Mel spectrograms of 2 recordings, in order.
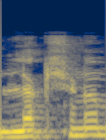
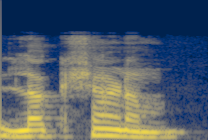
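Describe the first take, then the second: First: लक्षणम run together quickly; short middle syllable. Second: लक्षणम as lak-sha-nam, each syllable sounded; distinct syllables. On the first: Teacher showing the mistake, लक्षणम hurried. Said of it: "लक्षणम नहीं". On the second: Teacher modelling, लक्षणम as lak-sha-nam. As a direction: give the middle of लक्षणम its full vowel. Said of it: "ऐसा बोलेंगे". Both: Shown as a demonstration.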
